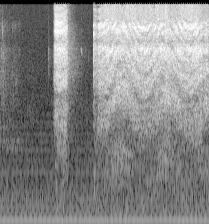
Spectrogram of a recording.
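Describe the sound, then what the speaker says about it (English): Pam original cooking spray hisses from the can onto a hot griddle, first in a short burst and then in a longer sustained spray. A steady low hum sits underneath. "Gonna grab a little bit of our Pam original"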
